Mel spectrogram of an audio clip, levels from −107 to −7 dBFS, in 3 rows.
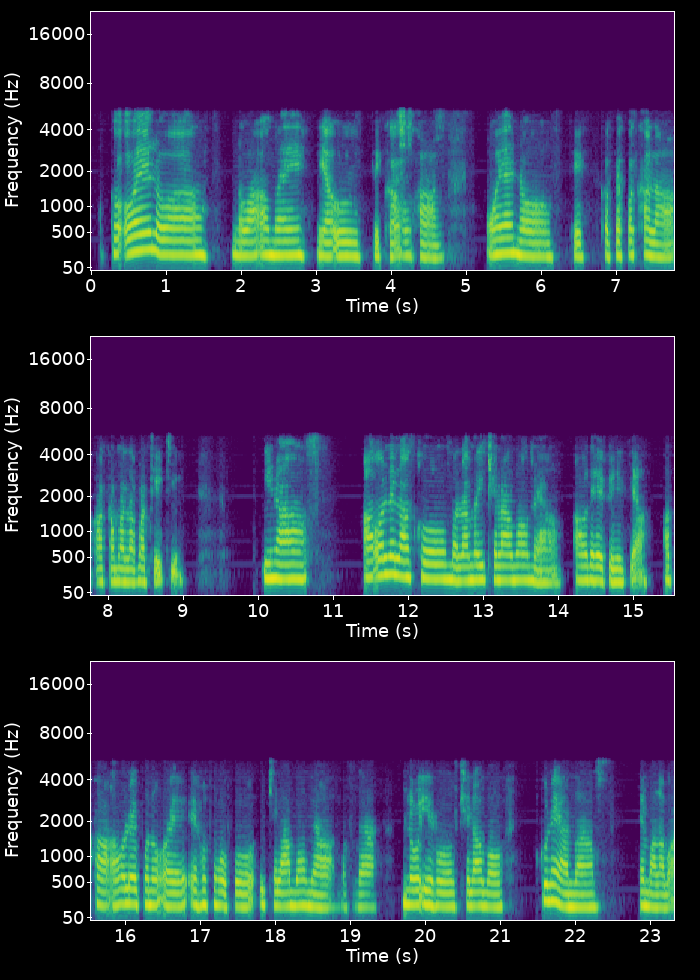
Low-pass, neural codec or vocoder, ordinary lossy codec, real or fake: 5.4 kHz; codec, 16 kHz, 16 kbps, FunCodec, trained on Chinese and English, 50 frames a second; none; fake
